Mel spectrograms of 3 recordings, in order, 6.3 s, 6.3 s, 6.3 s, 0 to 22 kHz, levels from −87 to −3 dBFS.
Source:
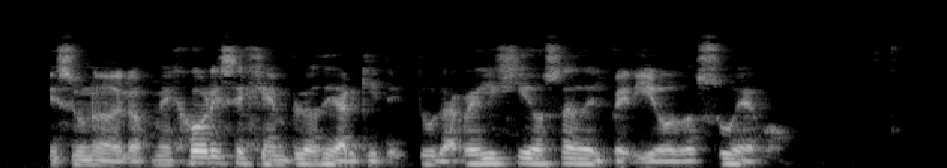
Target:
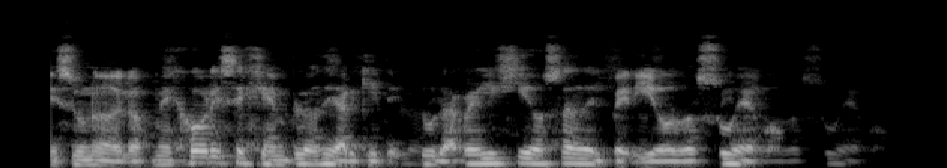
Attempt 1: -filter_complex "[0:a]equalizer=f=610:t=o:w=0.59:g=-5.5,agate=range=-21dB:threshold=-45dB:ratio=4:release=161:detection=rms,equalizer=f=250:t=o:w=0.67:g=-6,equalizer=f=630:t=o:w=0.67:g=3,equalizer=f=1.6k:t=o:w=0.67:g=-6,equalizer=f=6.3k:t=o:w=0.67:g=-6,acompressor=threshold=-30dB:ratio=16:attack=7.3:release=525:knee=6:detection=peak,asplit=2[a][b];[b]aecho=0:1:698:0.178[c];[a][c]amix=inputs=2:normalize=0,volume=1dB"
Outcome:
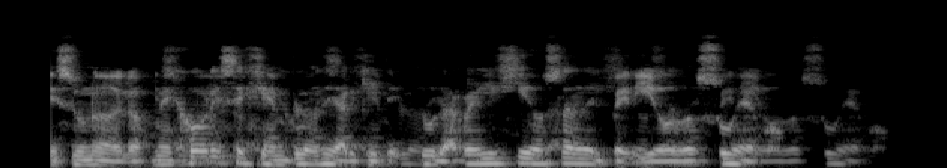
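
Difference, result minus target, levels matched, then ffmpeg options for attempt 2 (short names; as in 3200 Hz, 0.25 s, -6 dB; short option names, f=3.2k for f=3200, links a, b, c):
compressor: peak gain reduction +7 dB; echo-to-direct +10 dB
-filter_complex "[0:a]equalizer=f=610:t=o:w=0.59:g=-5.5,agate=range=-21dB:threshold=-45dB:ratio=4:release=161:detection=rms,equalizer=f=250:t=o:w=0.67:g=-6,equalizer=f=630:t=o:w=0.67:g=3,equalizer=f=1.6k:t=o:w=0.67:g=-6,equalizer=f=6.3k:t=o:w=0.67:g=-6,acompressor=threshold=-22.5dB:ratio=16:attack=7.3:release=525:knee=6:detection=peak,asplit=2[a][b];[b]aecho=0:1:698:0.0562[c];[a][c]amix=inputs=2:normalize=0,volume=1dB"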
